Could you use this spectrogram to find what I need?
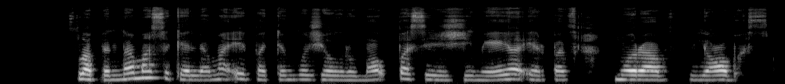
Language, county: Lithuanian, Kaunas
